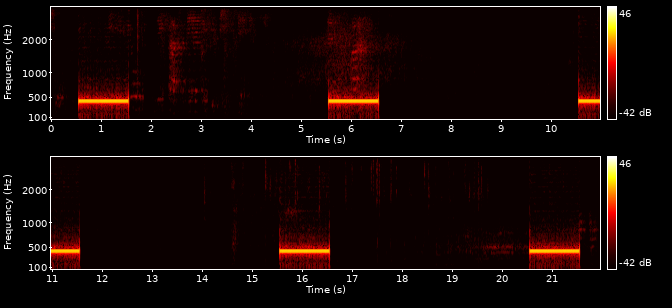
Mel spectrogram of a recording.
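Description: Ringback tone on a telephone line while placing a call: five steady, evenly spaced hums of about a second each, separated by long pauses with faint background noise in between.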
